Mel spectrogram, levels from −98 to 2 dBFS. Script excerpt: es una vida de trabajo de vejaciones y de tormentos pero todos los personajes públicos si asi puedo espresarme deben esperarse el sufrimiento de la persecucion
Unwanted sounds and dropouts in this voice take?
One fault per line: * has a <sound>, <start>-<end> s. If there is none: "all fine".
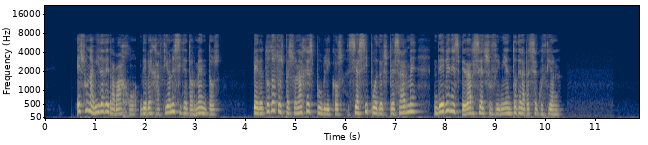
all fine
